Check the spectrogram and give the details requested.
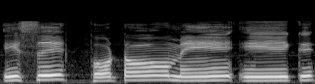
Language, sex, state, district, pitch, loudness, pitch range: Hindi, female, Haryana, Jhajjar, 190 Hz, -12 LUFS, 175-200 Hz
